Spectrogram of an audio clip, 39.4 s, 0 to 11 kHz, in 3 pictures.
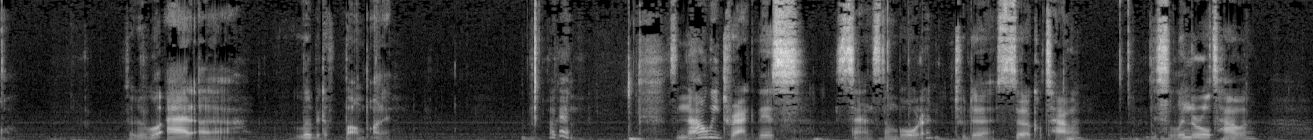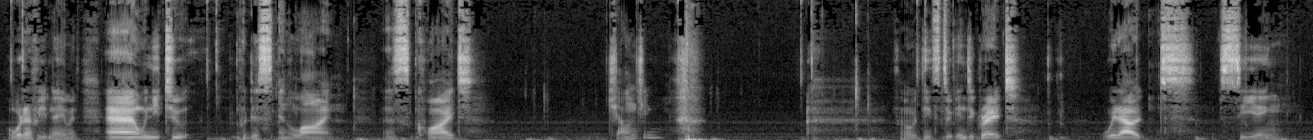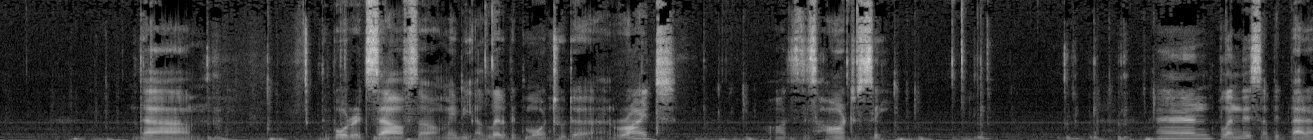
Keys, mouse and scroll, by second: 0.8-2.6 scroll up 1, 2.6-3.2 scroll down 1, 3.5 scroll down 1, 3.7-5.5 middle drag, 5.5-6.3 scroll down 1, 6.3 KP_1, 6.9-8.1 scroll down 5, 8.1 g, 9.1 shift+middle click, 9.5-10.7 scroll up 2, 10.7 s, 11.5 shift+middle click, 11.7-12.2 scroll up 4, 12.2 g, 13.8 s, 15.5 shift+middle click, 15.8-16.7 scroll up 1, 16.7 scroll up 1, 16.9 z, 17.3 shift+middle click, 17.6-18.4 scroll up 1, 18.4 g, 20.3 s, 21.5 g, 22.6 middle click, 24.5-25.9 middle drag, 25.9 Tab, 27.3 Tab, 27.7-28.9 middle drag, 28.9 KP_1, 29.7 middle click, 30.3 g, 32.7 KP_1, 33.5 g, 35.2 g, 36.0 middle click, 37.2 middle click, 37.7 s.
